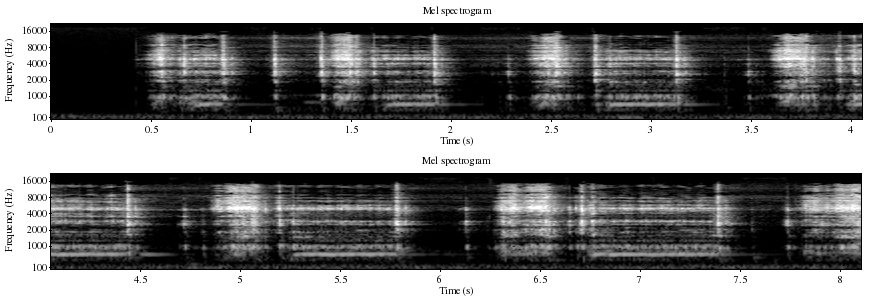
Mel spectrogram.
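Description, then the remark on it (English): Cell phone keypad clicks while someone types a text: a dozen or so crisp, beeping key presses come in quick pairs and short bursts with brief pauses between. They are clear, with no talking. “He was just calling somebody on his cell phone, and this is what it sounded like.”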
